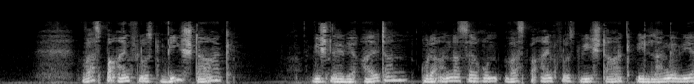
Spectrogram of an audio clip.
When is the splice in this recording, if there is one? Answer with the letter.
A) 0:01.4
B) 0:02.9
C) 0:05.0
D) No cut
D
